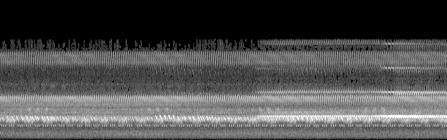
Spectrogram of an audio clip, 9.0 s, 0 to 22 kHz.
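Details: An insect chorus of bell crickets and crickets from Narita, Chiba, Japan, captured with a TASCAM Portacapture X8. Fast, steady chirp pulses repeat several times a second under a high ringing trill. The chorus swells louder toward the end.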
